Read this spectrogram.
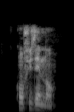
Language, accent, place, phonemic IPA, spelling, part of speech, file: French, France, Lyon, /kɔ̃.fy.ze.mɑ̃/, confusément, adverb, LL-Q150 (fra)-confusément.wav
- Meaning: confusedly, uncertainly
